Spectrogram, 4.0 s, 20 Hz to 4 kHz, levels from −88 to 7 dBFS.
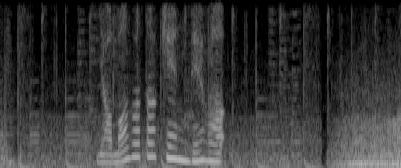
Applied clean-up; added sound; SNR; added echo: none; none; none; none.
